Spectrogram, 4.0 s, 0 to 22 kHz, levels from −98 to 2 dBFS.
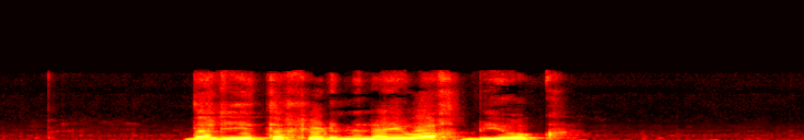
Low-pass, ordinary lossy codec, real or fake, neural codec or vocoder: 10.8 kHz; AAC, 64 kbps; fake; codec, 24 kHz, 3.1 kbps, DualCodec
